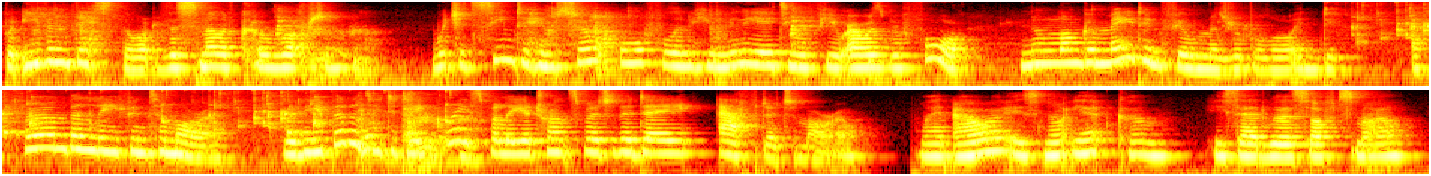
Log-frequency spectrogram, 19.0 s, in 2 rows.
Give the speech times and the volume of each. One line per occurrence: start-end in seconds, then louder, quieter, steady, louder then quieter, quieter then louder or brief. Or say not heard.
0.0-18.9 steady.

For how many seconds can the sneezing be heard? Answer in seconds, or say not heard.
2 s.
